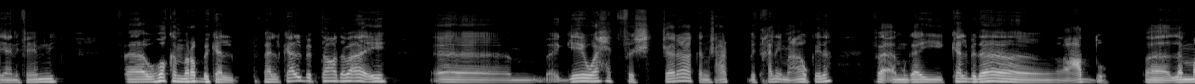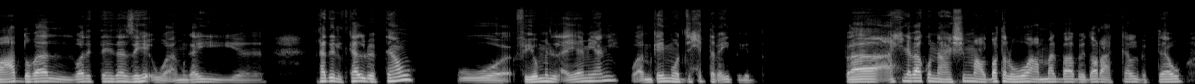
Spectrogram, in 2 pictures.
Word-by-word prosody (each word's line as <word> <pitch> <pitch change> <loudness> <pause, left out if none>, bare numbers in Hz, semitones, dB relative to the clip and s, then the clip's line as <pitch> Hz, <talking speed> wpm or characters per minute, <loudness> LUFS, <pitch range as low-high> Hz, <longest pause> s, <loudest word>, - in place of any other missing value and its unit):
يعني 100 -1 -3
فاهمني، 120 +4 -2 0.6
ف - - -13
وهو 120 +6 +3
كان 150 -2 0
مربّي 130 -1 +3
كلب، 110 -5 -1 0.3
فالكلب 125 +8 -1
بتاعه 155 0 -2
ده 155 0 -1
بقى 160 -1 +3
إيه، 140 +2 +1 0.4
آمم 105 -3 -5
جِه 130 - -1
واحد 150 0 +2
في - - -11
الشارع 135 +8 -2
كان 115 -8 -7
مش 105 - -7
عارف 115 +4 -5 0.2
بيتخانق 120 +3 -5
معاه 110 +2 -2
وكده، 135 +7 -2 0.4
فقام 110 0 -1
جاي 110 -1 0
الكلب 130 +5 -2
ده 135 0 +4 0.4
عَضّه، 100 +3 -3 0.3
فلمّا 110 +2 +2
عَضّه 135 -1 +1
بقى 135 +1 +4
الواد 125 -2 -1
التاني 135 +1 -2
ده 135 0 +2
زهق 135 -1 +2
وقام 105 -1 -3
جاي 105 -4 -4 0.6
خَد 145 +1 +4
الكلب 150 +1 +3
بتاعه 165 - +3 0.4
وفي 100 +3 -2
يوم 125 +4 +5
من 145 - +3
الأيام 125 +4 0
يعني 180 +4 -1
وقام 115 - -1
جاي 140 +3 +2
مودّيه 125 -4 +1
حتّة 125 -2 -3
بعيدة 115 +2 -2
جدًا. 95 -1 -11 0.8
فإحنا 125 +5 +4
بقى 155 0 +6
كُنّا 145 -4 +1
عايشين 115 +6 +1
مع 135 -3 +2
البطل 135 +4 +2
وهو 130 +3 +4
عَمّال 125 0 +1
بقى 125 +1 +1
بيدوّر 125 +2 0
على 110 - -1
الكلب 125 +1 -4
بتاعه 120 +4 0
125 Hz, 160 wpm, -24 LUFS, 110-140 Hz, 0.8 s, بقى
